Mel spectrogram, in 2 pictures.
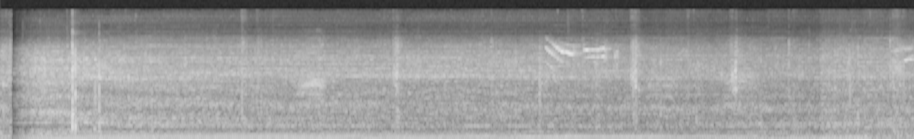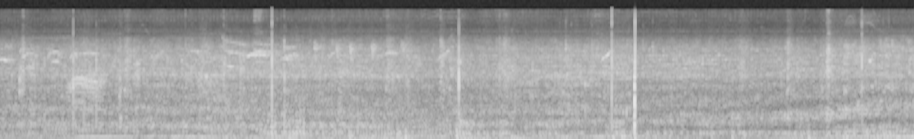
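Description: Renault Duster AWD's diesel engine running at low revs as the SUV crawls over a rutted dirt track, with scattered clicks and knocks and one sharp click about fifteen seconds in.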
